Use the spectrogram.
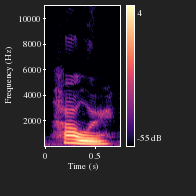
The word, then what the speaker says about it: hour: Most will pronounce hour, while in fact in her, the letter H is silent into hour.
